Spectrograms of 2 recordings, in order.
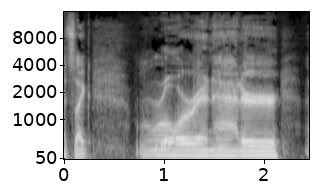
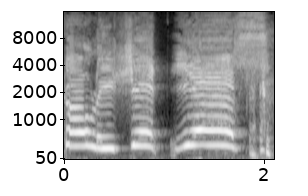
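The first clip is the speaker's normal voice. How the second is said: much higher, louder squealed yes; shrill exclaim; 6 dB louder, much slower than usual. Retold or imitated. Eve recognising the mosaic, hammed-up much higher squeal. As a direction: squeal it in shocked delight. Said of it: "And she's like".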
